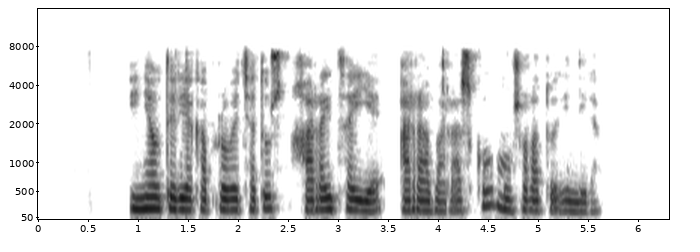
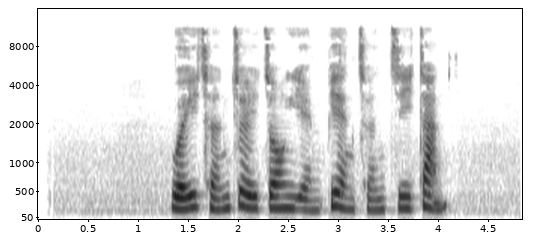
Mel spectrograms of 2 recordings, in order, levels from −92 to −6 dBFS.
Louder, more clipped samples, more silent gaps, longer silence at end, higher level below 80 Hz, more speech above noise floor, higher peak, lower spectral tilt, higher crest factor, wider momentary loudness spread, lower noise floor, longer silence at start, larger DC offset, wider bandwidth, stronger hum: first, -24 LUFS vs -27 LUFS; neither; neither; about the same, 0.7 s vs 0.75 s; first, -66 dBFS vs -82 dBFS; first, over 66 dB vs 40 dB; about the same, -8 dBFS vs -8 dBFS; second, -4 dB/octave vs -5.5 dB/octave; about the same, 18 dB vs 20 dB; about the same, 8 LU vs 10 LU; first, under -90 dBFS vs -65 dBFS; second, 0.95 s vs 1.35 s; neither; second, 7.8 kHz vs 11.5 kHz; neither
